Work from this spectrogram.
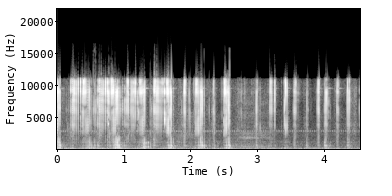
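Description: Long matte dark nails scratch and tap the thick starburst-cut base of an empty, hollow, clear cut-crystal tall glass. Dense, bright scratching comes first, then quieter, separate sharp taps in an uneven rhythm. Each tap is dry and high, with almost no ring.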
